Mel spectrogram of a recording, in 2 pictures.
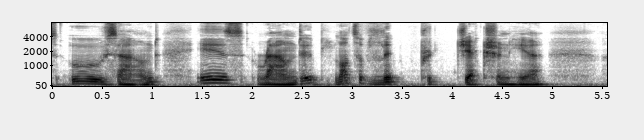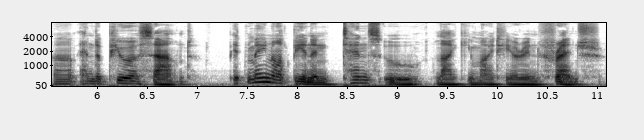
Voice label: Goose, rp; speech; dialects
